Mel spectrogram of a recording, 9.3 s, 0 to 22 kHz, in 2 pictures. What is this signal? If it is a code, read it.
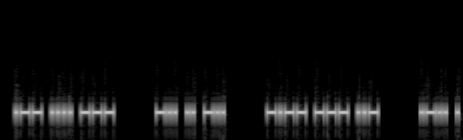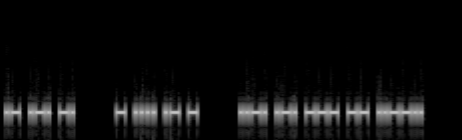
Morse code, heard as a keyed tone, about 40 wpm, 700 Hz. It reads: WHO DID YOU LEARN THAT FROM?
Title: 2x Word-Spacing - Sentences from Top 300 Words - 40wpm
